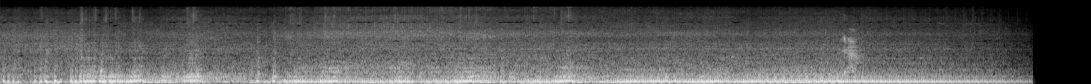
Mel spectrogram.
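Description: Car engine running at low speed in a traffic jam, heard from inside the cabin as a steady low hum. The sound cuts off abruptly near the end.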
